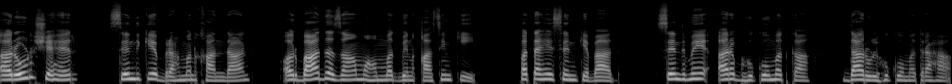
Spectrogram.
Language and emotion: Urdu, neutral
